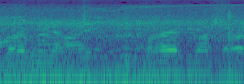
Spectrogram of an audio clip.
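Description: Passenger train running slowly, heard from inside the carriage by an open window: a steady low rumble with indistinct voices over it.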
